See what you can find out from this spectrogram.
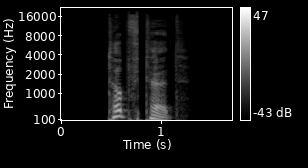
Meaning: inflection of tupfen: 1. second-person plural preterite 2. second-person plural subjunctive II
- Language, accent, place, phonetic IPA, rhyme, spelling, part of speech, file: German, Germany, Berlin, [ˈtʊp͡ftət], -ʊp͡ftət, tupftet, verb, De-tupftet.ogg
